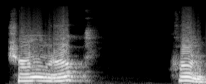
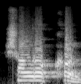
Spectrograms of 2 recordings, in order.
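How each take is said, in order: First: সংরক্ষণ stretched very slowly as shongrokkhon; teacher drags out সংরক্ষণ as shongrokkhon; drawn-out model word. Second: Said in the usual way. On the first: Shown as a demonstration. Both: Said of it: "সঠিক উচ্চারণ হচ্ছে সংরক্ষণ".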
